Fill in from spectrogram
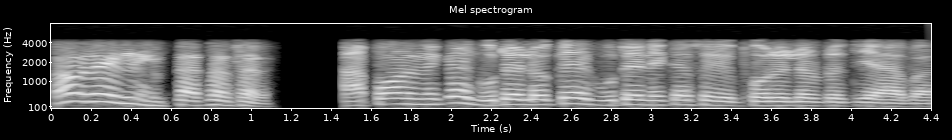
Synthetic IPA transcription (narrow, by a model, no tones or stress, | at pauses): ɦɔ̃naĩnaĩsaɾsaɾsaɾ | apɔɽ̃nikaɡuʈelokeɡuʈenikasebʰʱoɾiloɾed̪ijaɦeba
